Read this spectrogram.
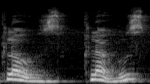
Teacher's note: Você fecha nesse S, que acaba tendo um som um pouquinho mais próximo de um Z.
